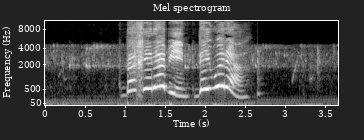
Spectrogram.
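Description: A boy speaks with animation.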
